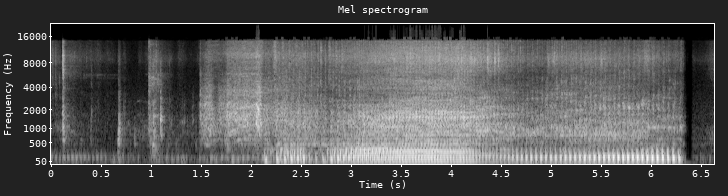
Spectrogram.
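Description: A motorcycle engine cranks with a few short bursts, then catches and runs loudly and steadily for several seconds before cutting off abruptly; no talking.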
